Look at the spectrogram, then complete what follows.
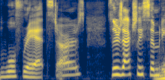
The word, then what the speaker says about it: Wolf-Rayet: it's French, you don't pronounce the trailing consonant. Right. I So recently- Wolf-Rayet.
